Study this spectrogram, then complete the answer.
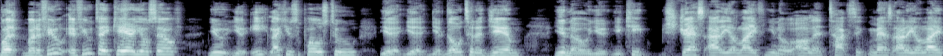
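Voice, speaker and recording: Intonation rises and falls in a lively way at a moderate pace, in an ordinary speaking voice. The recording is very clean and the background silent. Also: man, fairly high pitch for a man. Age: 20s. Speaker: podcast co-host. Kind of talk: casual chat.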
